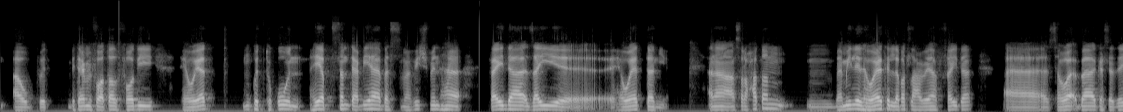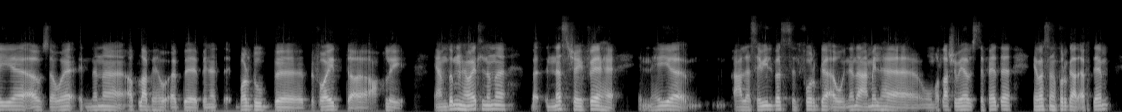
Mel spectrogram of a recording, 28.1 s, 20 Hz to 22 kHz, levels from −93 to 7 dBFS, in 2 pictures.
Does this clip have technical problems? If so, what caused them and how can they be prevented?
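Yes. Two sharp, isolated ticks at 1.48 s and 5.98 s, peaking around -20 and -26 dBFS, are bit error spikes: a flipped bit made the sample values jump and snap straight back. Error-checked digital links and ECC memory prevent them.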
